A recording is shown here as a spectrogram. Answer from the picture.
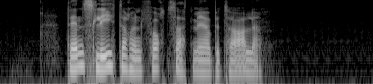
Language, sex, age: Norwegian, female, 39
